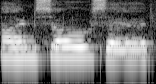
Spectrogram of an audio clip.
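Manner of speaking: very slow, soft, low moan; mopey Thomas. Acted. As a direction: drag out the sadness in a sulk. Thomas moping.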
